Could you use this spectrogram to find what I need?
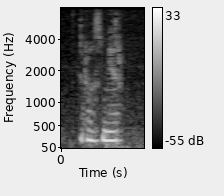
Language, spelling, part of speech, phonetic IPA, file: Polish, rozmiar, noun, [ˈrɔzmʲjar], LL-Q809 (pol)-rozmiar.wav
